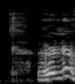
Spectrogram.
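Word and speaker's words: Wernher: name verer Von brw verer Von Bron ver it's actually starts with a w but the way that they pronounce it yeah so ver Von and he um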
